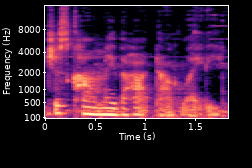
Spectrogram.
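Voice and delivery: breathy whispered reply, near tears; quiet tearful whisper; hushed whisper. Retold or imitated. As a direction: whisper it like she's been crying. Sad drunk woman crying softly.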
